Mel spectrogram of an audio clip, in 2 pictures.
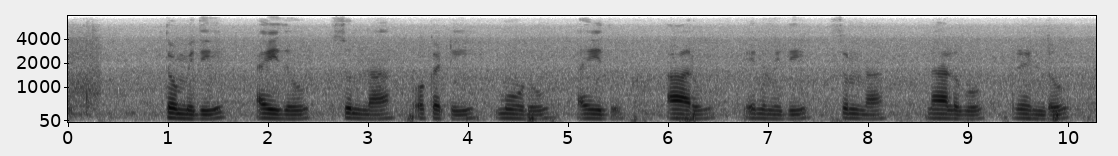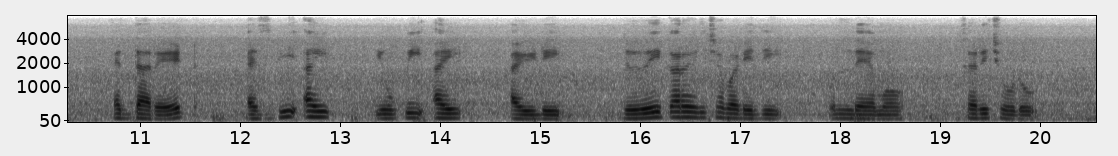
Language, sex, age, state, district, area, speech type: Telugu, male, 30-45, Andhra Pradesh, N T Rama Rao, urban, read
